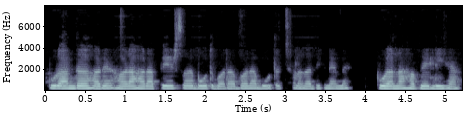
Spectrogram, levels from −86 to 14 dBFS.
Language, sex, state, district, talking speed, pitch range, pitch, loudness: Hindi, female, Bihar, Muzaffarpur, 185 wpm, 215-225 Hz, 220 Hz, -17 LUFS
